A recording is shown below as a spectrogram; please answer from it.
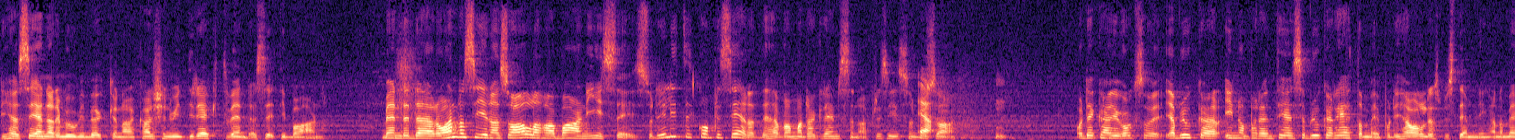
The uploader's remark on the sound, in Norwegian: noe lav lyd.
